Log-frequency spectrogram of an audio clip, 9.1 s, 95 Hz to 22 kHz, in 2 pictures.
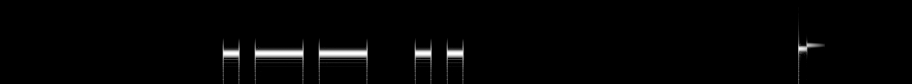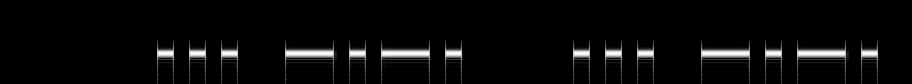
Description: Morse code, heard as a keyed tone, about 15 wpm, 700 Hz. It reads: WI SC SC
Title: US States Repeated 3x 15wpm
